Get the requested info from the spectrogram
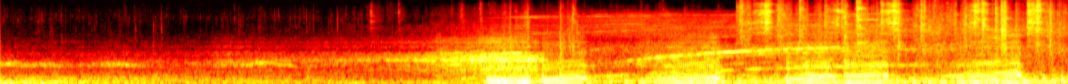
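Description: Film soundtrack: a low rumble fades away, then from about five seconds in a pulsing rhythm with rising tones swells up.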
